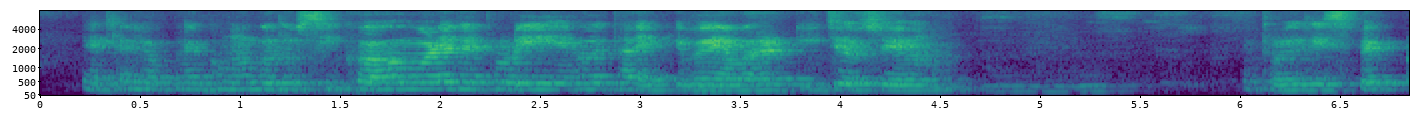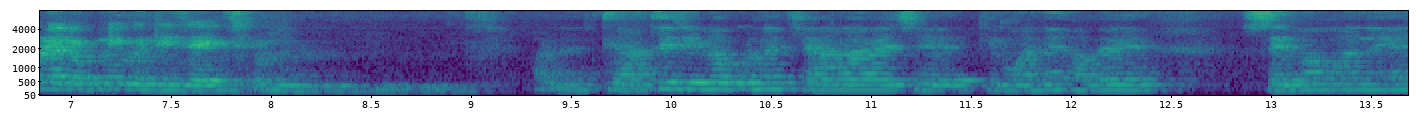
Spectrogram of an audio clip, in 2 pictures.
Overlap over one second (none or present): none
